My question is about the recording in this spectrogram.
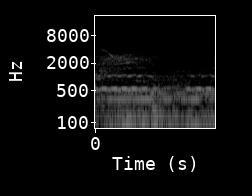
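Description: Free improvised music from a quartet of analog synthesizer, alto saxophone, vibraphone and electric bass: several held, slightly wavering tones over a low bass line, with a short falling glide near the start.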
